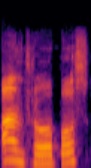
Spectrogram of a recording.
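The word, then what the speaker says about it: ἄνθρωπος: En este caso, anthropos es una proparoxítona con sílaba siguiente larga.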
